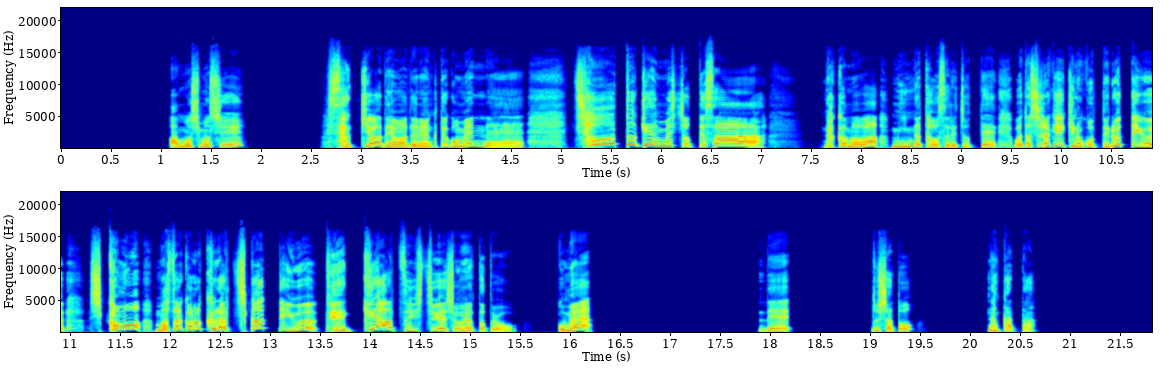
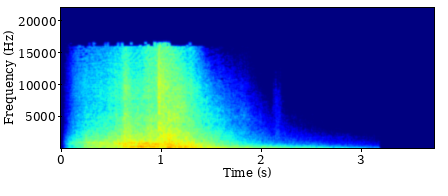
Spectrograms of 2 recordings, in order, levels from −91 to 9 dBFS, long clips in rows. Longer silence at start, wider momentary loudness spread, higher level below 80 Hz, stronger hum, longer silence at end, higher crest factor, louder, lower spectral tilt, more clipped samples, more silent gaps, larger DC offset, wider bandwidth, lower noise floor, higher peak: first, 1.1 s vs 0.1 s; second, 10 LU vs 22 LU; second, -68 dBFS vs -32 dBFS; neither; second, 1.2 s vs 1.5 s; about the same, 16 dB vs 20 dB; about the same, -14 LUFS vs -16 LUFS; about the same, -2 dB/octave vs -3 dB/octave; neither; neither; neither; about the same, 16 kHz vs 17 kHz; first, -84 dBFS vs -56 dBFS; about the same, 0 dBFS vs 0 dBFS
